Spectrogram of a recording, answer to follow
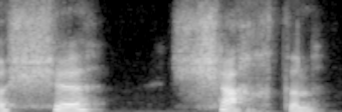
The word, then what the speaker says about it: seachtain: So it's E there, so seachtain, seachtain. Doesn't matter how you pronounce the rest of it again, depending on dialect. If you pronounce it a bit differently from how I pronounce it, still it's going to be, the first letter is going to sound the same, or should do anyway, seachtain.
